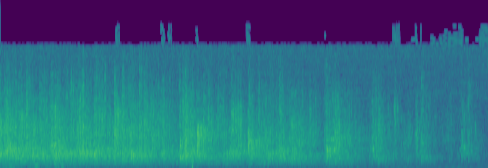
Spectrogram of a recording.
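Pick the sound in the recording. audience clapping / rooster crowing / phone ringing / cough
audience clapping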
